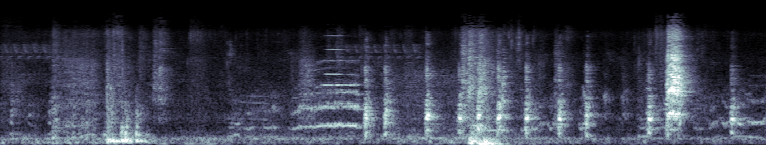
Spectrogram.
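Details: Backyard chickens clucking, with short broadband clucks and a brief harmonic call near the middle, plus scattered clicks and steady low background hum.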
